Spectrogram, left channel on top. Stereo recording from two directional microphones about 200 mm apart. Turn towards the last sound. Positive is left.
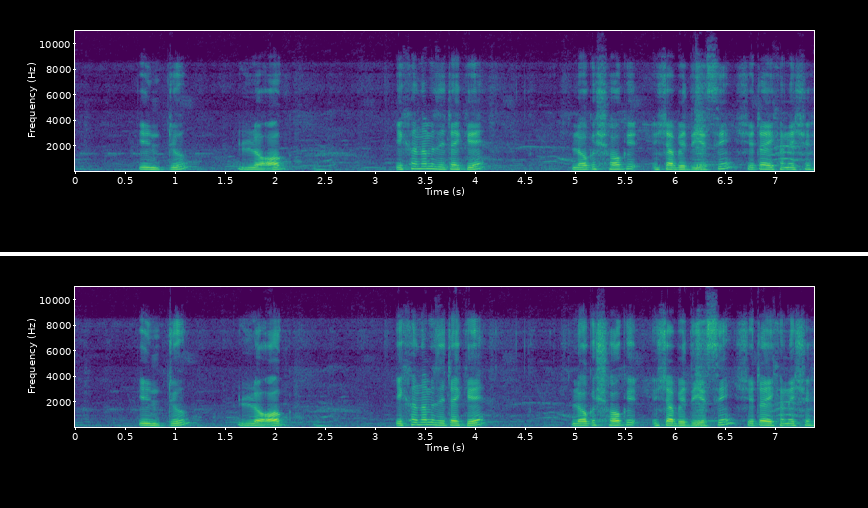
turn(degrees=-45)  # may be behind; listen again after turning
